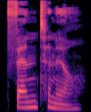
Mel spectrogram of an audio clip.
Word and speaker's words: fentanyl: fen t nil fentanyl Stress fen and keep t soft.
